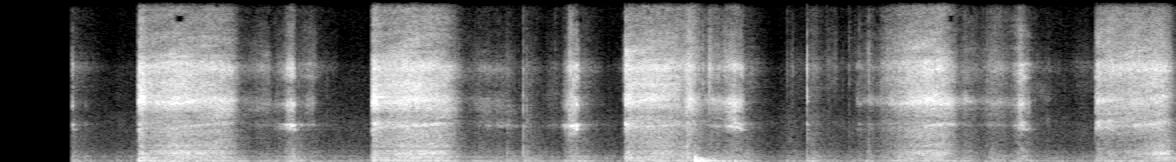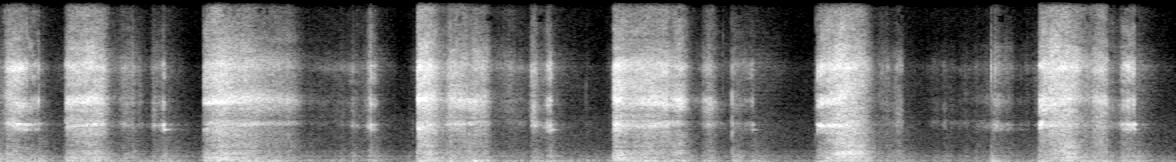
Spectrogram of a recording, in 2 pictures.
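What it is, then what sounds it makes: Kinetic sand block being cut and scraped. A solid block of green kinetic sand, molded into a small bottle shape, is cut and scraped apart with the teeth of a green plastic comb held in the fingers, crumbling into slices while other bottles nearby stay untouched. The sound is a series of dry, bright, gritty rasping scrapes in irregular bursts, separated by short quiet pauses and soft crumbling.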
